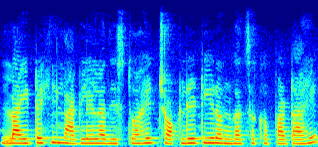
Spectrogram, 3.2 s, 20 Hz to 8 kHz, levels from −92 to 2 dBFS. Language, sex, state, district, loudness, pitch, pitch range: Marathi, female, Maharashtra, Solapur, -18 LUFS, 235 Hz, 230-255 Hz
